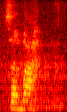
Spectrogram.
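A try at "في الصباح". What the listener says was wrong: Fis Sabahi. We have Shadda and Swad, we have to join it with previous vowel of Fa. Fis okay. Sabahi.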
